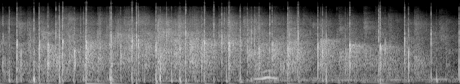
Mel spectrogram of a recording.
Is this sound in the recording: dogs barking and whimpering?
no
